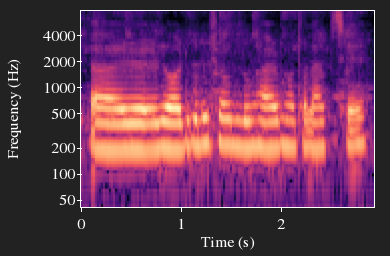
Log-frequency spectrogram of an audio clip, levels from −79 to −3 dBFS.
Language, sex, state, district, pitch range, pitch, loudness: Bengali, female, Tripura, Unakoti, 190-210 Hz, 200 Hz, -15 LUFS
